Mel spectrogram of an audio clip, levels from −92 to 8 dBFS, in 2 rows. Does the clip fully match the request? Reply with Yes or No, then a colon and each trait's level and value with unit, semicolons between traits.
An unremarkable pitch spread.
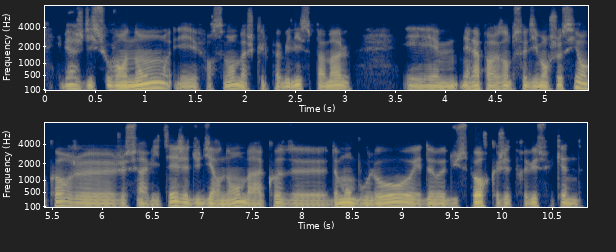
No: narrow, 2.1 semitones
